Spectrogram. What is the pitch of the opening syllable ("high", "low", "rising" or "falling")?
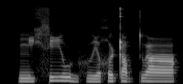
low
